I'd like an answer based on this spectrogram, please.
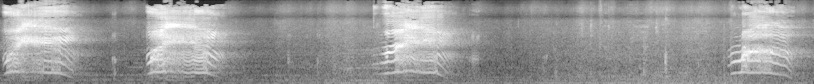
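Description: Four loud, strong cries about a second long with pauses between, room noise in background: a vigorous newborn cry.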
